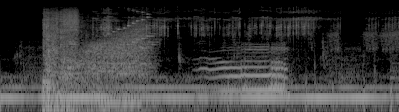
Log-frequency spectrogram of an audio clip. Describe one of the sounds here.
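Coins chime as they are picked up in a video game.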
